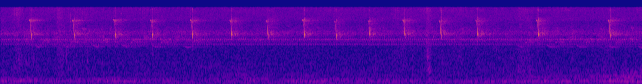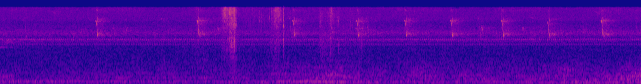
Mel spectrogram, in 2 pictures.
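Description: Faint outdoor ambience: insects chirping in a steady rhythm, about two to three short high chirps a second, over a steady high insect drone and a low background rumble.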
